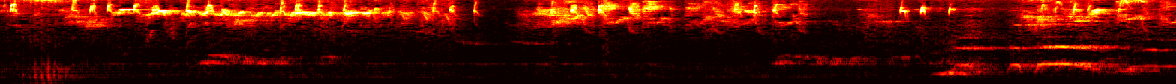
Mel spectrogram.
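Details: Garden sunbird chicks in the nest being fed by the adults. Thin, high chirps and trills crowd the first three seconds, stop briefly, then return in bursts to the end, over faint lower tonal notes.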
